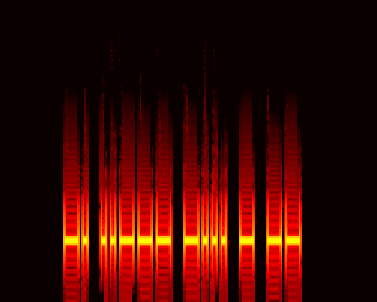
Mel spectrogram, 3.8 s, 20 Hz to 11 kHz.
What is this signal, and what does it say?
Morse code, heard as a keyed tone, about 26 wpm, 700 Hz. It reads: N2BTM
